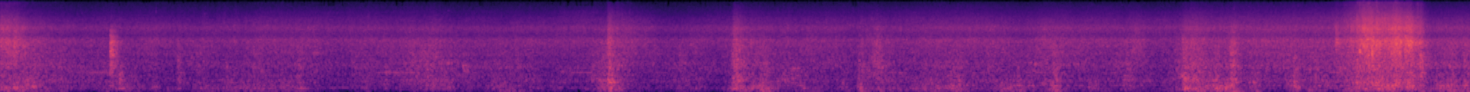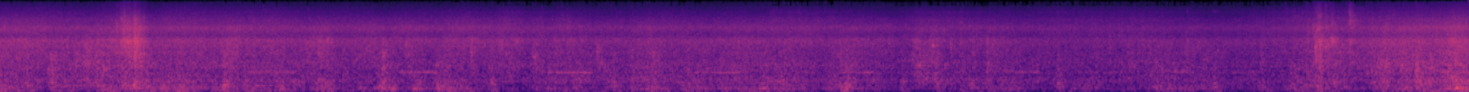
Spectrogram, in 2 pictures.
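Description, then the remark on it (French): A constant roar of rough sea and gusting wind around a sailboat alone in the middle of the ocean, with heavy wave crashes and thumps breaking through at intervals, heard from inside the boat. “C'est violent là. Je suis terré dans le bateau, j'ai trop la flemme de sortir, ça mouille à mort.”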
